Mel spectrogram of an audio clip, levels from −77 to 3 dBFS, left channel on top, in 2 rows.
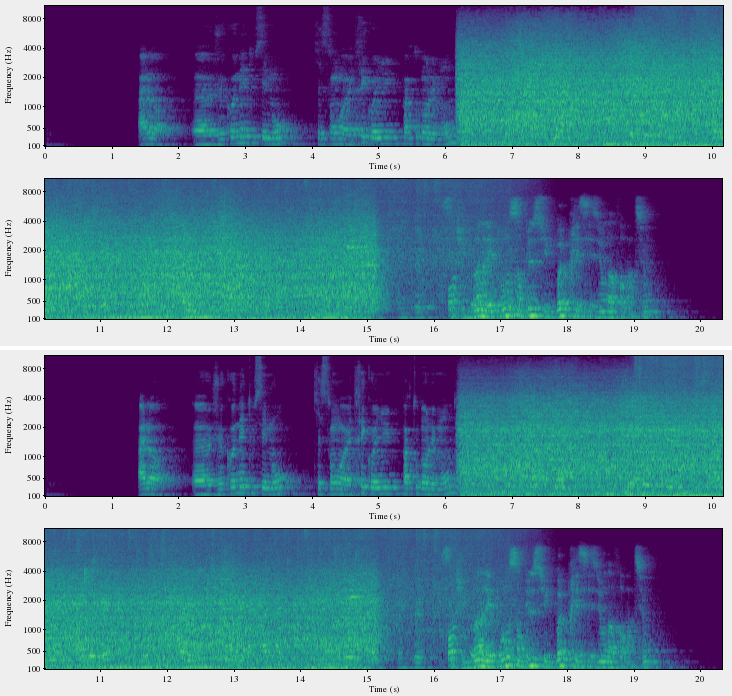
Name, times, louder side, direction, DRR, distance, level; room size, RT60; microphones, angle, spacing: voice 1, 1.4-1.7 2.2-3.6 4.0-6.2 8.6-13.9 15.4-15.8 16.2-17.1, right 3 dB, 80° right, 5 dB, 0.4 m, -30 dB
sound 1, 6.1-15.1, left 1 dB, 85° left, 0.7 m, -19 dB
sound 2, 6.2-14.8, equal, 40° left, 0.7 m, -24 dB
sound 3, 8.7-17.8, right 2 dB, 15° right, 0.5 m, -31 dB
voice 2, 16.1-19.2, equal, 40° right, -2 dB, 0.8 m, -24 dB
2.8 x 2.5 x 3.2 m, 1.0 s
head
